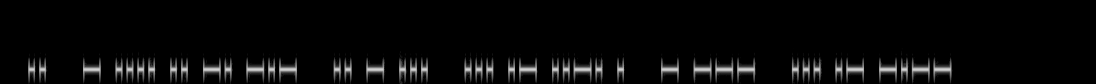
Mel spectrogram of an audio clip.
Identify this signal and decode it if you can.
Morse code, heard as a keyed tone, about 22 wpm, 700 Hz. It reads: I THINK ITS SAFE TO SAY
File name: practice / 22wpm / Sets of 6 Words - 22wpm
